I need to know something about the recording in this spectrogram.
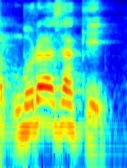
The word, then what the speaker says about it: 紫: 이게 무라사키, 보라색의 무라사키입니다. 이렇게 쓰면 자색이 되죠. 그렇죠. 뭐 자색 고구마 하는 그 자색입니다. 근데 발음은 무라사키이로, 무라사키이로, 보라색이 됩니다.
